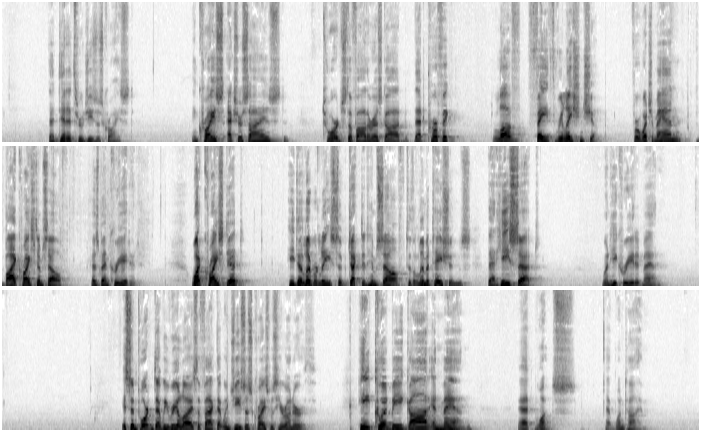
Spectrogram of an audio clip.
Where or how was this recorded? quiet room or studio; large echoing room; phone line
large echoing room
